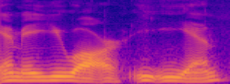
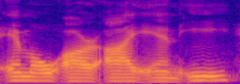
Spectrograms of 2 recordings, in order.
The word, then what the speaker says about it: Morine: but it's not the m-a-u-r-e-e-n it's m-o-r-i-n-e and my mom used to say you don't pronounce it maureen you're supposed to be morin the french version of maureen i guess and that's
